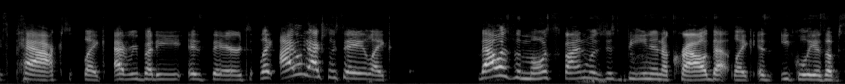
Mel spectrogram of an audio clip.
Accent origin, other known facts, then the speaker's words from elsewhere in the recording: Minnesota, United States; Yeah, we're still Minnesotan, so like our frenzy is still polite.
